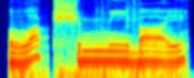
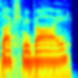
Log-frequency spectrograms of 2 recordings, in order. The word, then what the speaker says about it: Lakshmi Bai: At least based on the Japanese, that's what I always use because it's Lakshmi Bai. That's what I use because I'm like, look, I may not be saying it right, but I'm saying it right to the Japanese, and that's what I usually do as well. Because they try to at least, as well as they can, to their own phonetic system, they try to replicate the actual pronunciation.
